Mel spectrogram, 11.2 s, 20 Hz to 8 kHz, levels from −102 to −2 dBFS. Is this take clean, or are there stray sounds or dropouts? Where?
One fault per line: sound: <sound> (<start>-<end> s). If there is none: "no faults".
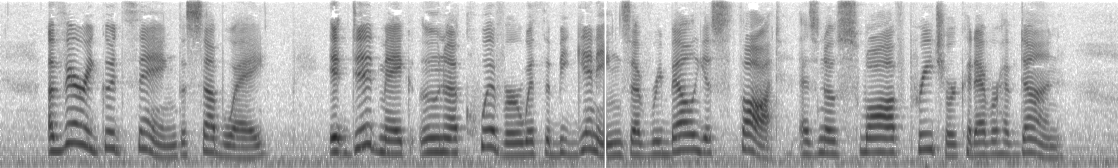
sound: dropout (6.0-6.1 s)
